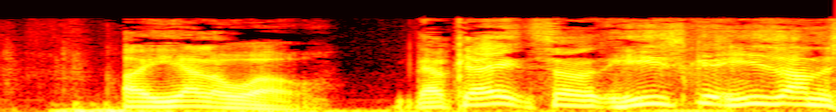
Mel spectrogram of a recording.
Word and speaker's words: Oyelowo: bit of video to make sure I knew how to pronounce it a yellow David a yellow okay so he's on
